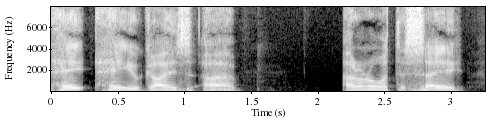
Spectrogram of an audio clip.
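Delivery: stuttering, stammering speech. Retelling thanking the men after a lucky break: imitating own past stuttering. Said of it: "I'm stuttering".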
